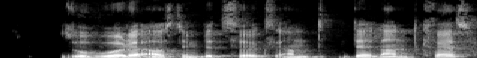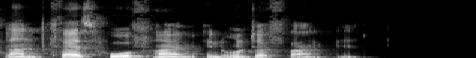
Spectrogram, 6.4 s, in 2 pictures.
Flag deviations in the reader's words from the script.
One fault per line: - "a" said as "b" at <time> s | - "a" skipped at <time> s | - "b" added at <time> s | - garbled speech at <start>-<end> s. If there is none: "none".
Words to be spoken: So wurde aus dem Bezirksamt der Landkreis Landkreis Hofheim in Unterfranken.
none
